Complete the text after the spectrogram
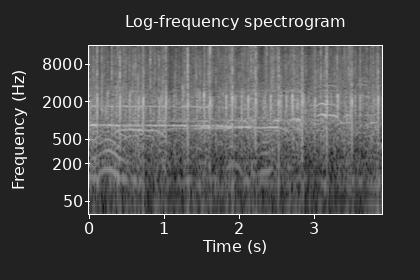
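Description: A spectator claps hands.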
